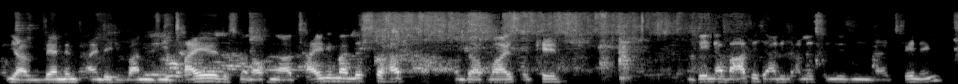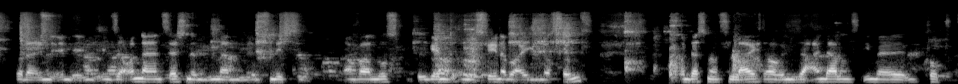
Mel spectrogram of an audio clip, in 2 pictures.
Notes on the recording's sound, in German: Weil das Hotel-WLAN nicht gut genug war, haben wir das Interview in einem Café geführt. Hört Ihr leider ein paar Hintergrundgeräusche.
